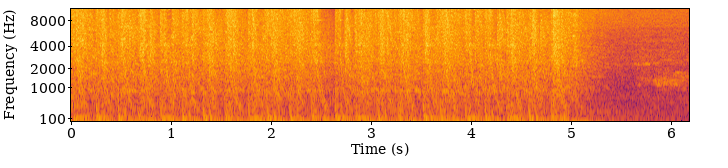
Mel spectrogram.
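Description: A lightsaber hums and crackles rapidly as it strikes.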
